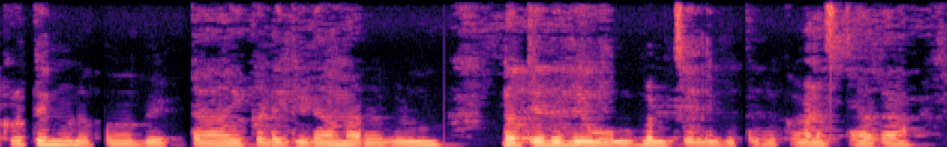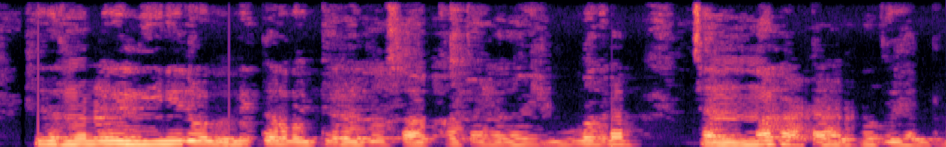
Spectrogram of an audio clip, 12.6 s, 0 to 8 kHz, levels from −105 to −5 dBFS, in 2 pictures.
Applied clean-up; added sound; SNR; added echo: none; none; none; none.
